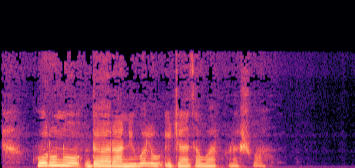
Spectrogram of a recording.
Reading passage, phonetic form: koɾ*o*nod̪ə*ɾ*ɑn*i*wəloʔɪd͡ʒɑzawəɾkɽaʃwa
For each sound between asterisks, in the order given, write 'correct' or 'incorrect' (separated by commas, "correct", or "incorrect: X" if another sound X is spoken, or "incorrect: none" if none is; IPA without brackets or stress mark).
incorrect: u, correct, correct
